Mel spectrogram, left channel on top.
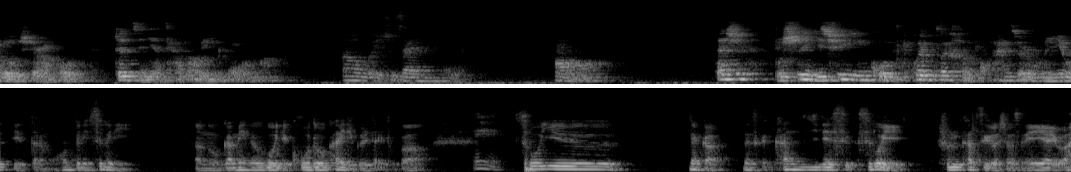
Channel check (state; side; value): different; both; correlation 0.00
